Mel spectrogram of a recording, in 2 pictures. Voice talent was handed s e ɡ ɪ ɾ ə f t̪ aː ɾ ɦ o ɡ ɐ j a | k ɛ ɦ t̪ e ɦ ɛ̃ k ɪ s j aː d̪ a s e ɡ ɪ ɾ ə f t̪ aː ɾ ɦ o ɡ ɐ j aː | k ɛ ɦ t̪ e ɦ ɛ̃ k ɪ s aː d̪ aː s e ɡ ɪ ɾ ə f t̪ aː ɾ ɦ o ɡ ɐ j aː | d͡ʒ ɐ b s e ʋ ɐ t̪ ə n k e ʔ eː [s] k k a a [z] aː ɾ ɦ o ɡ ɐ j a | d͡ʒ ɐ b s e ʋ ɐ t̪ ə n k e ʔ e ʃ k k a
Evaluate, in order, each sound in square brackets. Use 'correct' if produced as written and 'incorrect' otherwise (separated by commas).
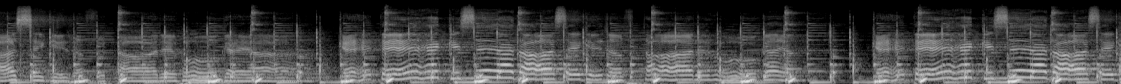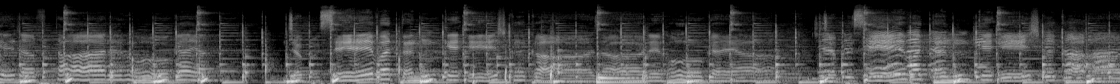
incorrect, correct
